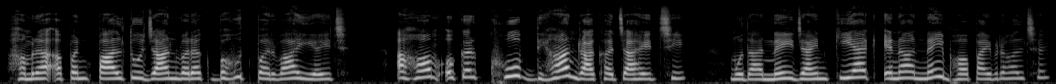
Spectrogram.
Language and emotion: Maithili, sad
